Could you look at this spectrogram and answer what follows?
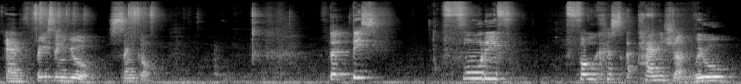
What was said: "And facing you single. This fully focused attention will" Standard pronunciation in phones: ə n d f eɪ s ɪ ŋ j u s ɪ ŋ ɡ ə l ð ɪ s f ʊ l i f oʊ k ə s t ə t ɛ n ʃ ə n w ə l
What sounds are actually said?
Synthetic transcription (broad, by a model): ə n f eɪ s ɪ ŋ j u s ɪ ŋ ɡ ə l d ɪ s f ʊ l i f oʊ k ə s ə t ɛ n ʃ ə n w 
